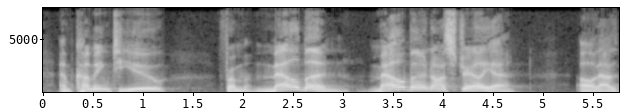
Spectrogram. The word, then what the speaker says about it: Melbourne: say it real fast they don't say Melbourne you know like it's spelled it's like Melbourne you have to say it really fast so I don't know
